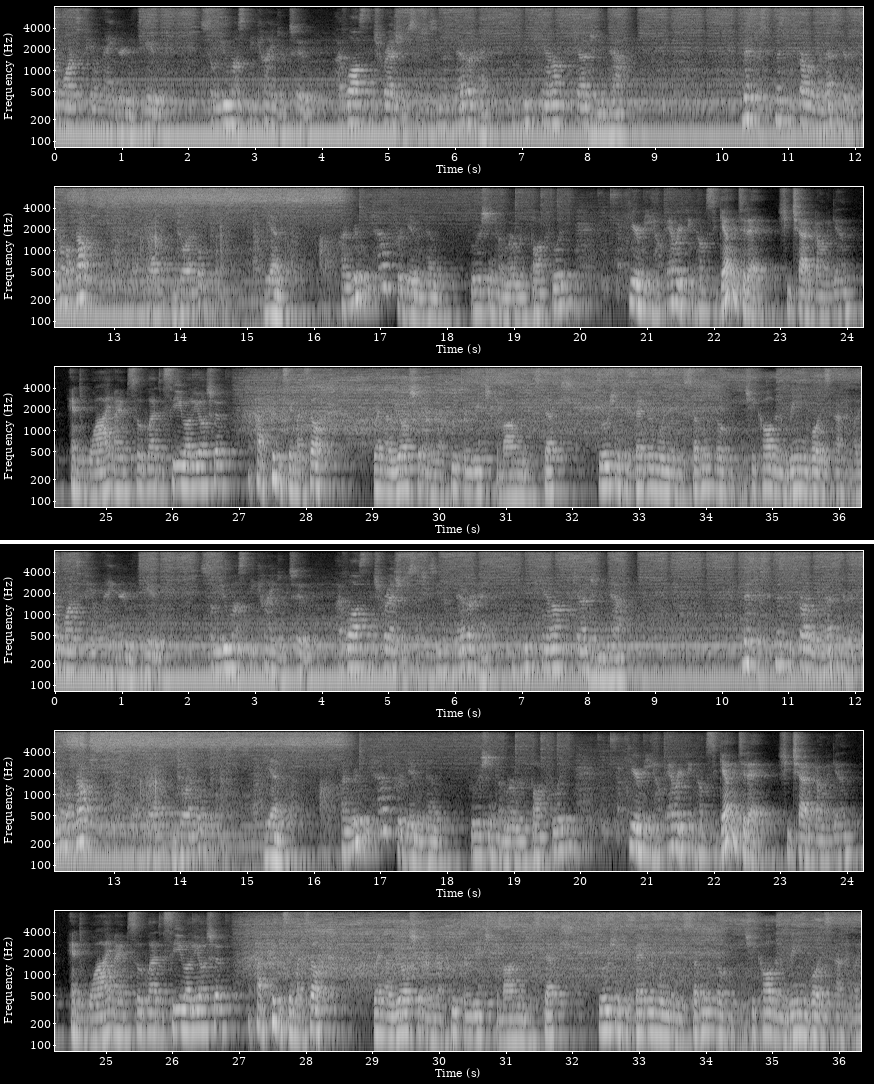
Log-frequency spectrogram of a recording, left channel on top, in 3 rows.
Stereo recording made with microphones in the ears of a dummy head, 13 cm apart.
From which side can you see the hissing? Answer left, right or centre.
centre.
